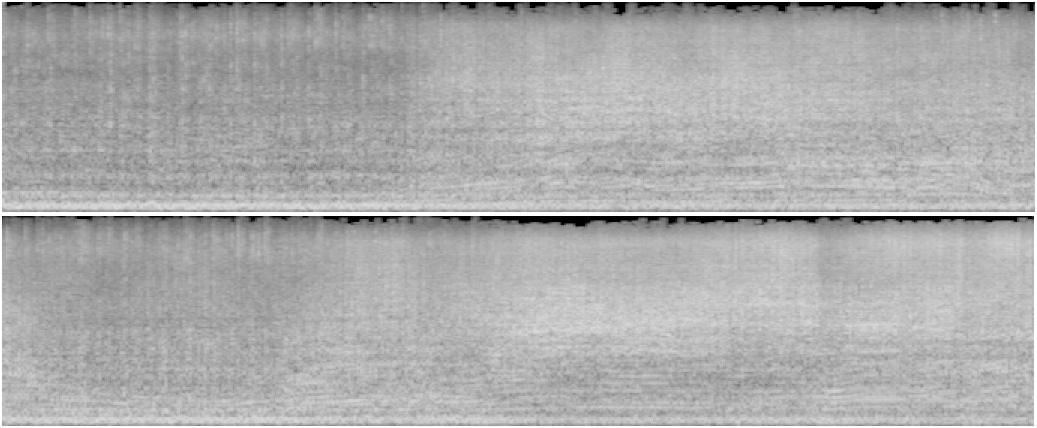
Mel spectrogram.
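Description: A truck engine roars loudly, revving up and down.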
